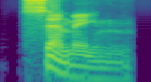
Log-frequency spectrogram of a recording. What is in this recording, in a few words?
"sememe", British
